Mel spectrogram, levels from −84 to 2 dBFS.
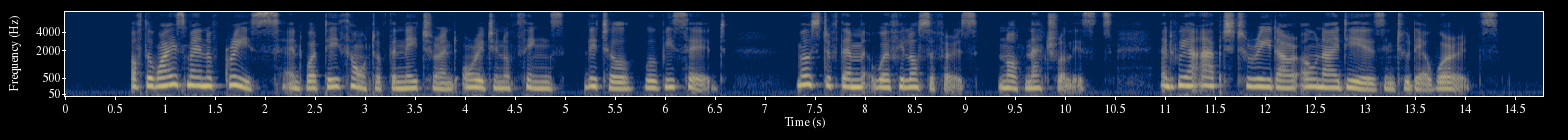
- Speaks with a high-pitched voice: Yes, high, 225 Hz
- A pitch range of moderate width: Yes, average, 4.0 semitones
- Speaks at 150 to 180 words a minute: Yes, average, 160 wpm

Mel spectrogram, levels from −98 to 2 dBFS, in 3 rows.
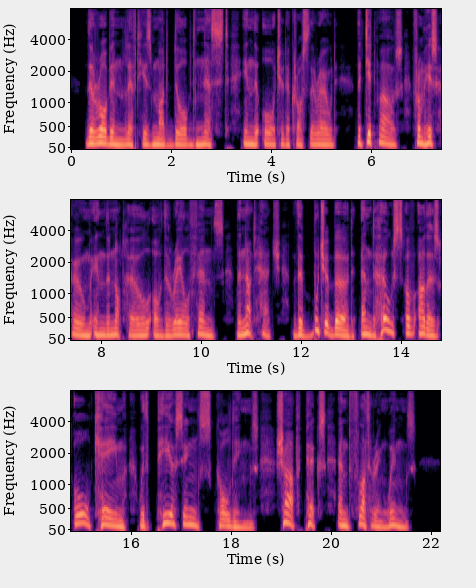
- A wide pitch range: No, average, 4.1 semitones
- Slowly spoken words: Yes, slow, 120 wpm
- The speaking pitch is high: No, low, 125 Hz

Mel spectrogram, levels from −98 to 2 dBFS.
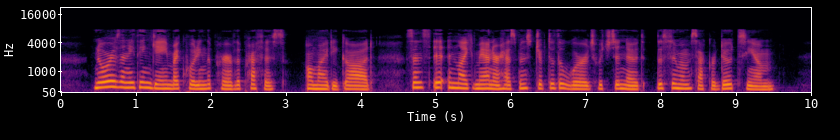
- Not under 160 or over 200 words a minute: Yes, average, 175 wpm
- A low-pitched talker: No, high, 190 Hz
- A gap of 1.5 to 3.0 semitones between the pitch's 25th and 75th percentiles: No, average, 3.5 semitones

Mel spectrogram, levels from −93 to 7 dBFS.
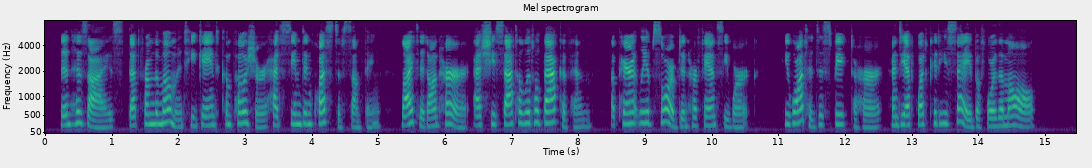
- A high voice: Yes, high, 245 Hz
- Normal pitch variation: No, wide, 6.1 semitones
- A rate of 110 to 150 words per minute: No, average, 185 wpm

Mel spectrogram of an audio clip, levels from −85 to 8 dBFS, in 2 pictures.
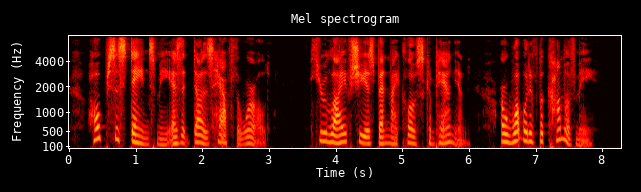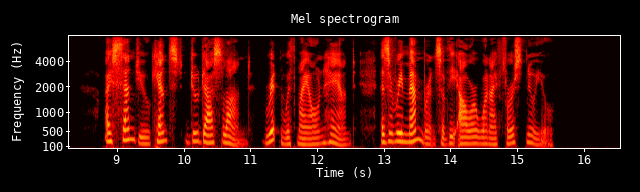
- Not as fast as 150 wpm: No, average, 170 wpm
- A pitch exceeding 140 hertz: Yes, high, 190 Hz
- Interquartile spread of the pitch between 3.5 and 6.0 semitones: Yes, average, 4.7 semitones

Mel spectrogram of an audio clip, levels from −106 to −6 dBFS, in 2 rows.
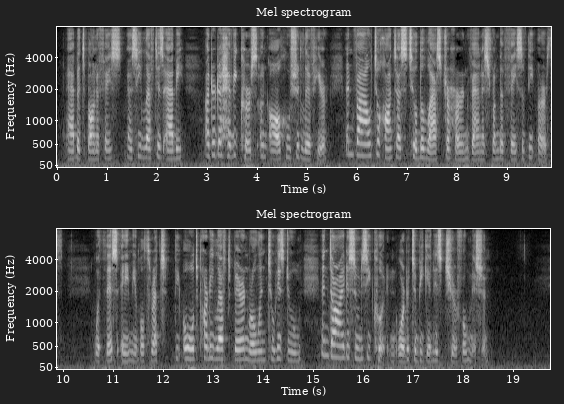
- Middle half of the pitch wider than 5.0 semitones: Yes, wide, 5.4 semitones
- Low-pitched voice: No, high, 210 Hz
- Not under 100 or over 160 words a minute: No, average, 180 wpm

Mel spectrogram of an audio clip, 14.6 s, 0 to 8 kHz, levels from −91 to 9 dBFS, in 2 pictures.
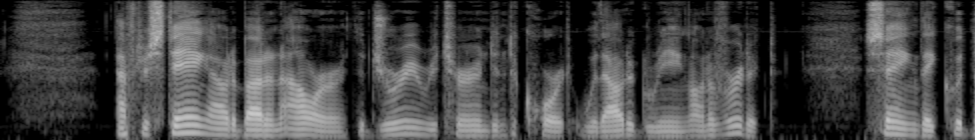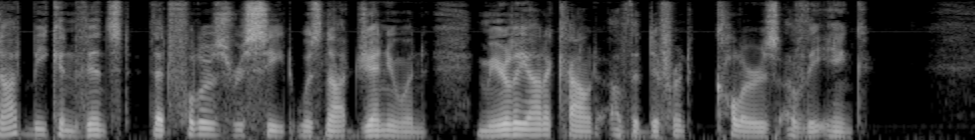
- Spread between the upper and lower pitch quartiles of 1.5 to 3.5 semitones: Yes, average, 3.2 semitones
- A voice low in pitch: Yes, low, 110 Hz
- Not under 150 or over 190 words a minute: Yes, average, 160 wpm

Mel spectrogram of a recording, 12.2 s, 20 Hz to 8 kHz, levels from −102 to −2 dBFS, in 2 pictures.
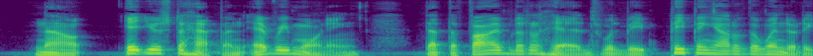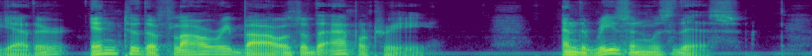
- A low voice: Yes, low, 105 Hz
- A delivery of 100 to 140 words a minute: No, average, 160 wpm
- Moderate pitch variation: No, wide, 6.6 semitones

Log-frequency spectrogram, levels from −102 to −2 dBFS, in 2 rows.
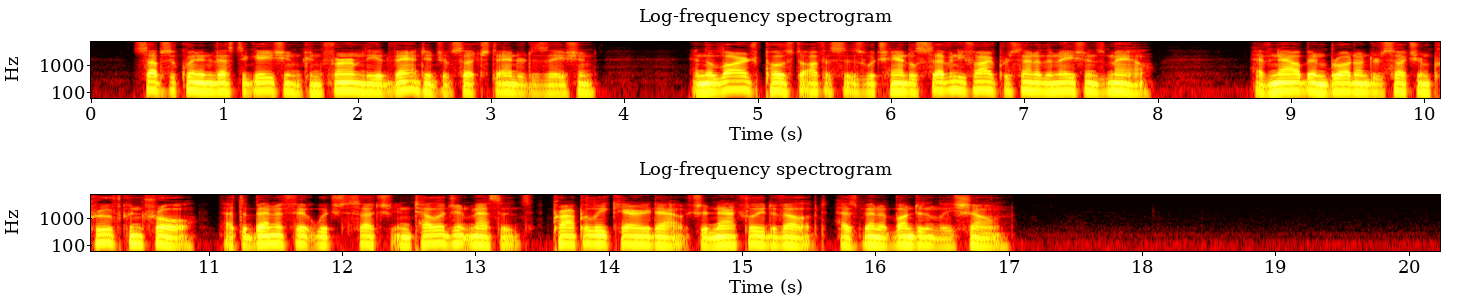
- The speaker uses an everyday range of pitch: No, narrow, 2.0 semitones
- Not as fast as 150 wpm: Yes, average, 140 wpm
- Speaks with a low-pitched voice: Yes, low, 110 Hz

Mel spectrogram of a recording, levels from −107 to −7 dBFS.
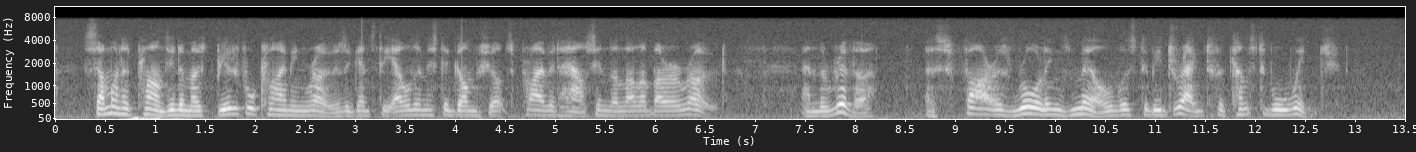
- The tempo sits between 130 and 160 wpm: Yes, average, 150 wpm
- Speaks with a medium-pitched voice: Yes, medium, 145 Hz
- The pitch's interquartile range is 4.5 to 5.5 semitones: No, average, 2.8 semitones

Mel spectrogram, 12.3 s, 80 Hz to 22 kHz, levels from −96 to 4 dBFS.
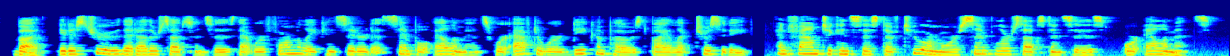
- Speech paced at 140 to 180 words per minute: Yes, average, 150 wpm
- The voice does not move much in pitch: No, average, 4.0 semitones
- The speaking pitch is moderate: Yes, medium, 180 Hz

